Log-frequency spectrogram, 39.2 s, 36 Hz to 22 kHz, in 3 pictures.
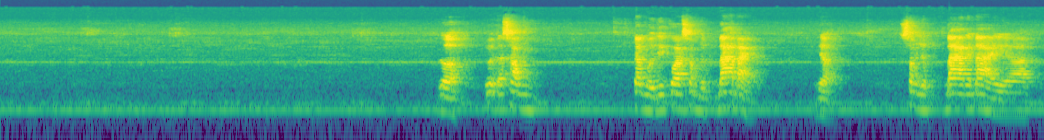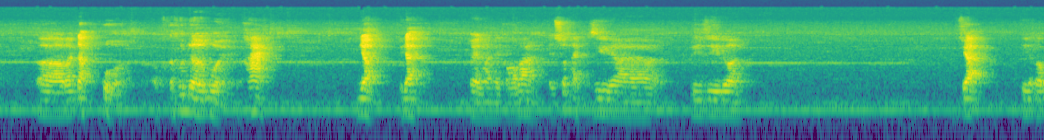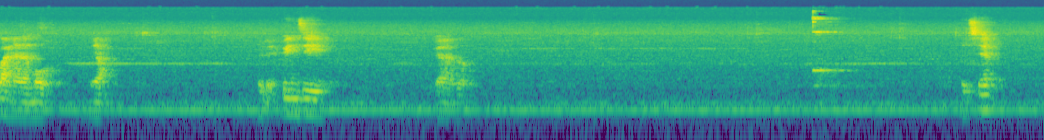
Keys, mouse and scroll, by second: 1.0 click, 2.0 click, 2.1 click, 4.4 click, 6.5 ctrl+s, 7.5 ctrl+alt+w, 8.9 click, 9.1 click, 10.6 click, 10.8 click, 13.5 Escape, 14.4 click, 16.3 click, 16.4 click, 16.6 double click, 16.9 click, 17.1 click, 17.5 click, 17.7 double click, 18.5 click, 19.6 click, 26.3 ctrl+shift+s, 27.7 click, 27.8 click, 28.5 click, 28.7 double click, 29.8 click, 29.9 click, 33.4 click, 35.4 click, 35.5 click, 37.2 click, 37.9 click, 38.1 click.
